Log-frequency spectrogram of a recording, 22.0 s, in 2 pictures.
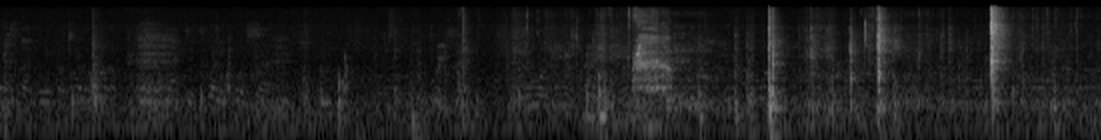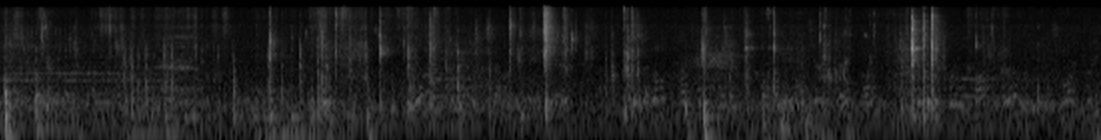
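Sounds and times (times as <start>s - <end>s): wet chewing: 8.0s - 17.5s, 18.4s - 21.1s.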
